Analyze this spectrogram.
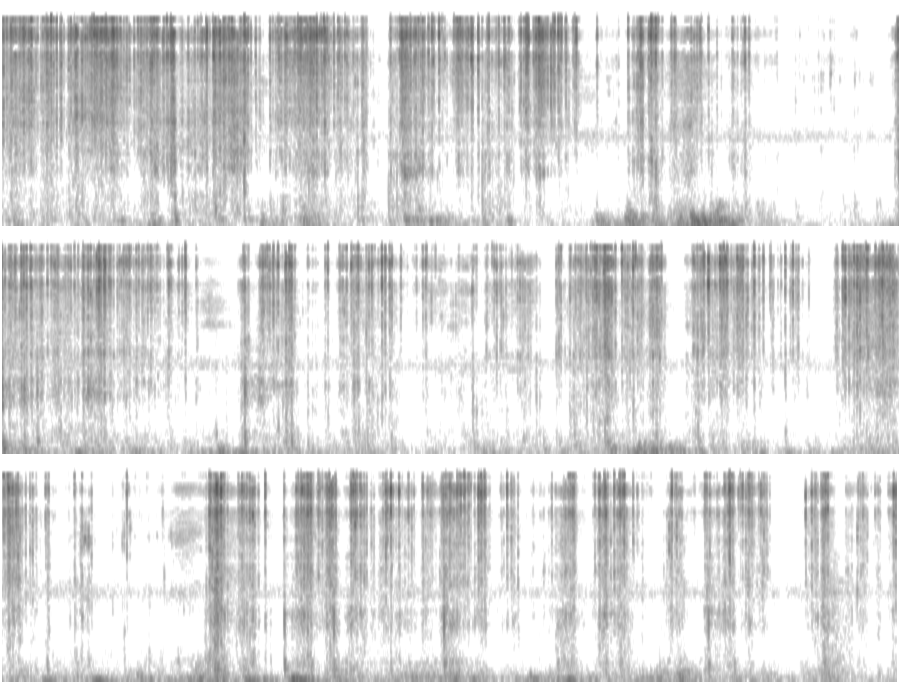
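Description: Cloth rustles and brushes close by.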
